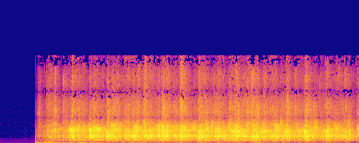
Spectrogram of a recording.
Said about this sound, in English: Do not want to interrupt spontaneous applause.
